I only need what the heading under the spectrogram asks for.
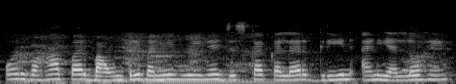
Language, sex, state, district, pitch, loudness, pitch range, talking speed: Hindi, female, Madhya Pradesh, Dhar, 220 Hz, -17 LUFS, 205-225 Hz, 170 wpm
